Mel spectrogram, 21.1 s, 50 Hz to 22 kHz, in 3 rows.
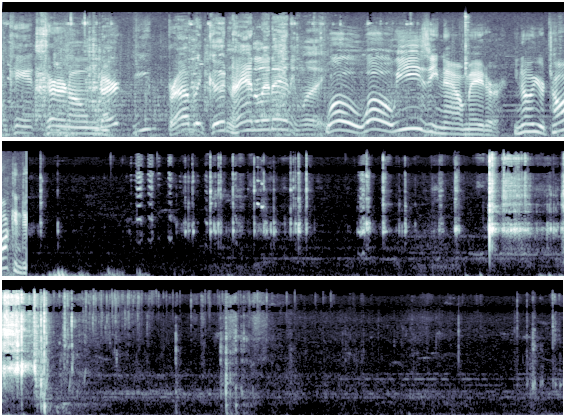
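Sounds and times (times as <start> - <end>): toy car clicks: 9.2 - 14.6
toy car splashing into water: 13.2 - 15.7.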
